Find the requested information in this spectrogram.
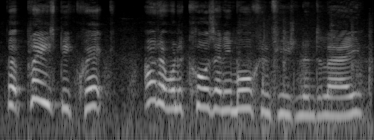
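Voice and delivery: high little engine voice; worried Percy. A narrator's reading. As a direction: plead in a high-pitched small voice.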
